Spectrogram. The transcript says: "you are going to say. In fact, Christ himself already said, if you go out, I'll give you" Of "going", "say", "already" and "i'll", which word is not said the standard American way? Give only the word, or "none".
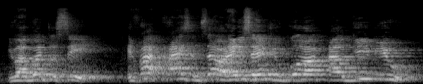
none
